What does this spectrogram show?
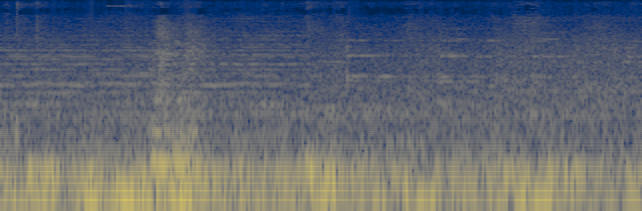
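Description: New Jersey Transit passenger train heard from inside the car as it runs along the tracks: a steady low rumble, with a brief louder rush about a second in.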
